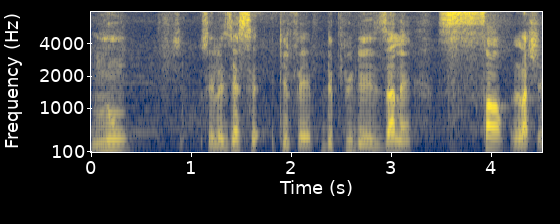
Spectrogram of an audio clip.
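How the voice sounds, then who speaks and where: The intonation is lively. Light background noise can be heard. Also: man. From Senegal. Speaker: former pilgrim walker, parish group member; interviewee. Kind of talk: testimony. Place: garden. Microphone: lapel.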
